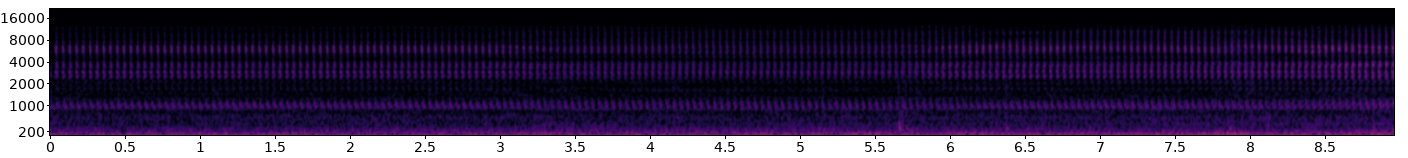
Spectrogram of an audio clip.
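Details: Newly bought Xbox Series S making a fast, fairly even ticking about four a second over a steady electronic whine and low hum, starting after 10 minutes of playing.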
